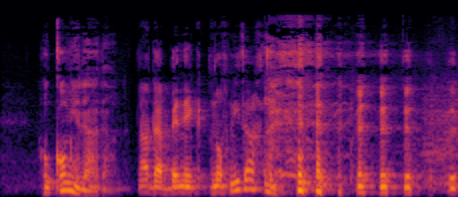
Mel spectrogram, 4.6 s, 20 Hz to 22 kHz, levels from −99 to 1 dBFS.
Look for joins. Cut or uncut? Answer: cut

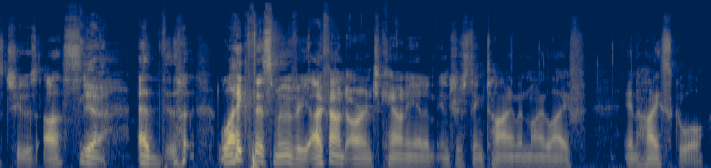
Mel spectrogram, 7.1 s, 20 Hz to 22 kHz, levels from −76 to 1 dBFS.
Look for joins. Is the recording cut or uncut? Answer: uncut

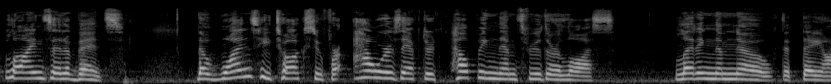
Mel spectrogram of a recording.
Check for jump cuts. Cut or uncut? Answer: cut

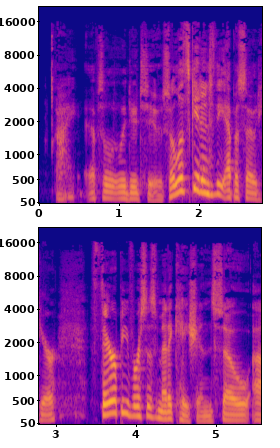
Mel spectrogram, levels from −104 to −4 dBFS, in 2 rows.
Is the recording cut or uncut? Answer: uncut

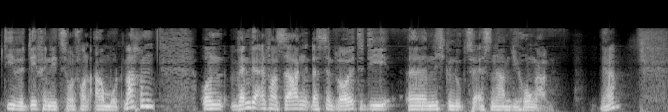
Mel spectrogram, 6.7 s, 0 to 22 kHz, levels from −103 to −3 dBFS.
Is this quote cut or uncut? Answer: uncut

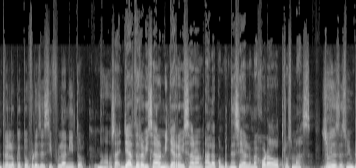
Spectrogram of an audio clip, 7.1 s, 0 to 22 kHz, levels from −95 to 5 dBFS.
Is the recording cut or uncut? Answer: uncut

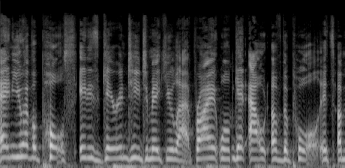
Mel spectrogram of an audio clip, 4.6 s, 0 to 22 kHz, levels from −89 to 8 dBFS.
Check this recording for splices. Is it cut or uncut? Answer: cut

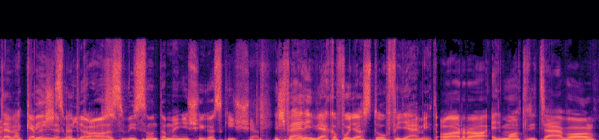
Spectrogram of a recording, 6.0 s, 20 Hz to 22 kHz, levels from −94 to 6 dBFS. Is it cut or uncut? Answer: uncut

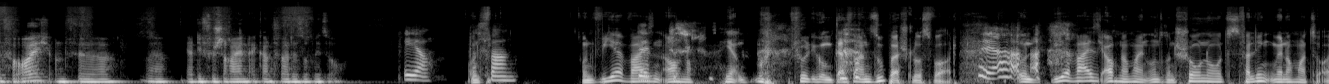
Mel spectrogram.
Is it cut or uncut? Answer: cut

